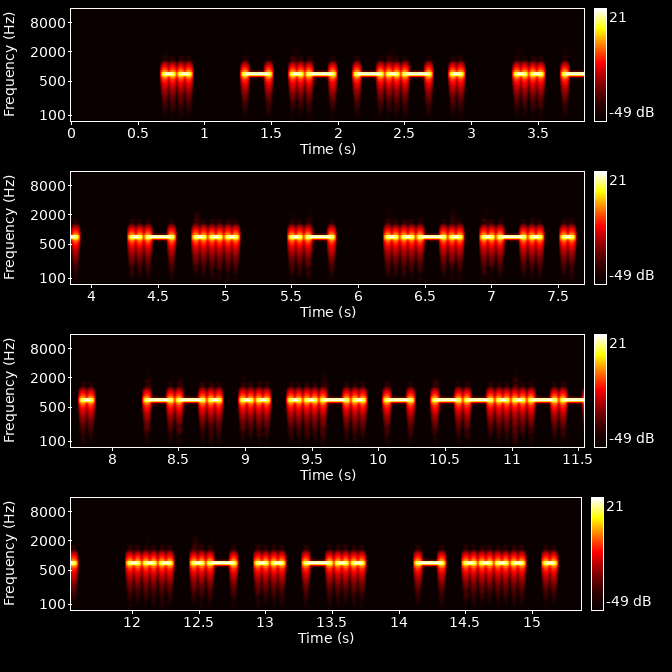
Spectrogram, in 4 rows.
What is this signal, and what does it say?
Morse code, heard as a keyed tone, about 19 wpm, 700 Hz. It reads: I TAKE IT AS A FREE GIFT, SAID THE
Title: Sentences from Top 1000 Words - Review Part 6 - 20wpm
